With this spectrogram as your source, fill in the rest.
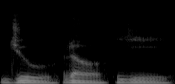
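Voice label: "juroyi", concatenated syllables; Affixing experiment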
